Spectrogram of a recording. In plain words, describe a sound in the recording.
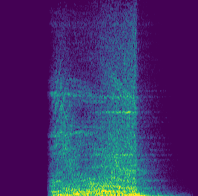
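A swirling portal whooshes.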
